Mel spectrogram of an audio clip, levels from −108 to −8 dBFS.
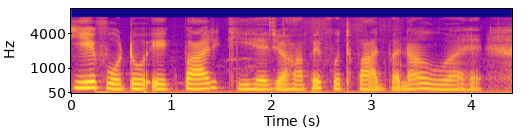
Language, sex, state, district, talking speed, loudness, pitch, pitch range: Hindi, female, Jharkhand, Ranchi, 165 wpm, -17 LUFS, 190 Hz, 175-205 Hz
